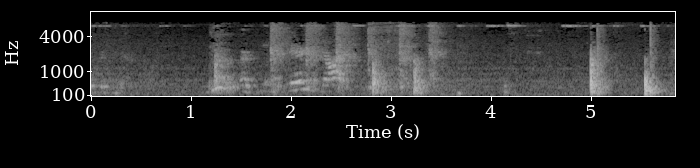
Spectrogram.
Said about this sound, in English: People coming in and out of the house, and the dog is getting very upset.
